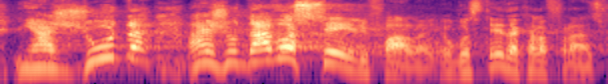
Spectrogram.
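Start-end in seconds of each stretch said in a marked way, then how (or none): 0.1-2.1 slow, higher, louder plea; agent pleading. Retold or imitated. Sports agent urging athlete, slow pleading. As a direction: urge him to let you help. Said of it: "ele diz".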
